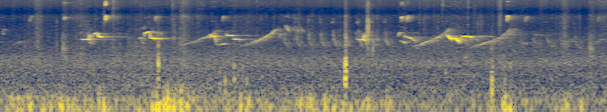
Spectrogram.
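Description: Small birds chirping over and over in short calls that sweep up and down in pitch, over a low steady rumble with a few soft knocks.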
